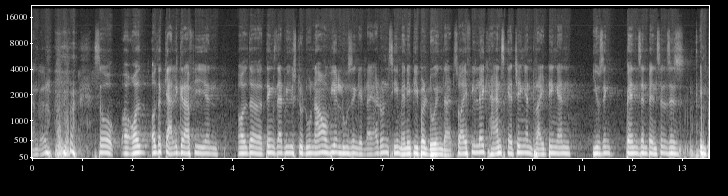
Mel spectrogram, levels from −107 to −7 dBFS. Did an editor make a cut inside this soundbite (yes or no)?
no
